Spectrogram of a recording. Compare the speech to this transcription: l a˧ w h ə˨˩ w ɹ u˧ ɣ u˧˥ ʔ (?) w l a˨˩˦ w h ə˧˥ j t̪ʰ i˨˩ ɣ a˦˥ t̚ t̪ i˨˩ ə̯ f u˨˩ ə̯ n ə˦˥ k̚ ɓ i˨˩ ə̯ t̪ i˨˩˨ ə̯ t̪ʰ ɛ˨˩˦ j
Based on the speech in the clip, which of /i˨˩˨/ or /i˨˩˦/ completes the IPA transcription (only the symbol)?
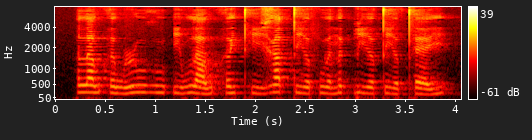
i˨˩˦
